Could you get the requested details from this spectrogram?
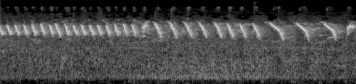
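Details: Wild Oriental white-eye singing in the ngerol rolling style: a rapid string of high, thin, even chirps that shifts midway into slower, sweeping downslurred notes, all pitched very high with a quiet background.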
